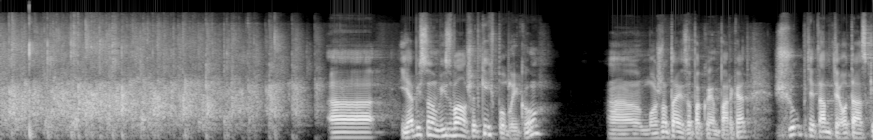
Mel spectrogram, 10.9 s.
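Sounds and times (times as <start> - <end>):
audience applause: 0.0 - 4.2
speech: 4.1 - 6.9, 7.6 - 10.9.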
